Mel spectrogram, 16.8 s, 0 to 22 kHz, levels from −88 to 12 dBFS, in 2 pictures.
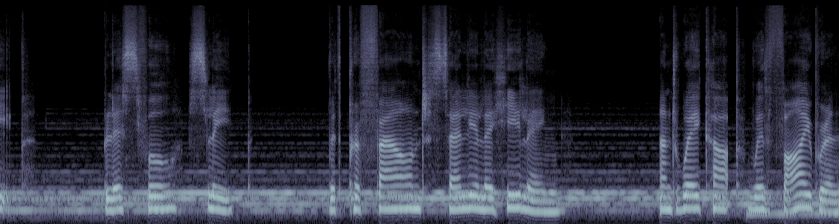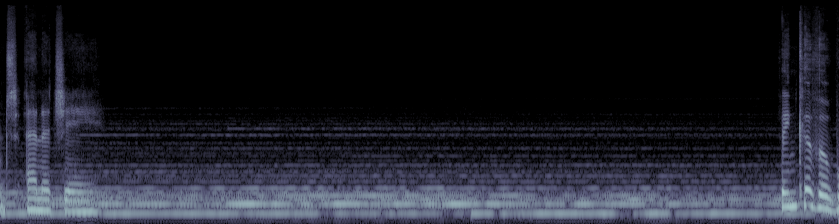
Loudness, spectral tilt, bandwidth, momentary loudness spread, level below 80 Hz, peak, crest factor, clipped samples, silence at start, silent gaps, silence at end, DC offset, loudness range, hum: -25 LUFS; -6 dB/octave; 19.5 kHz; 13 LU; -66 dBFS; -2 dBFS; 22 dB; under 0.1%; 0 s; none; 0 s; under 0.1%; 9 LU; none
